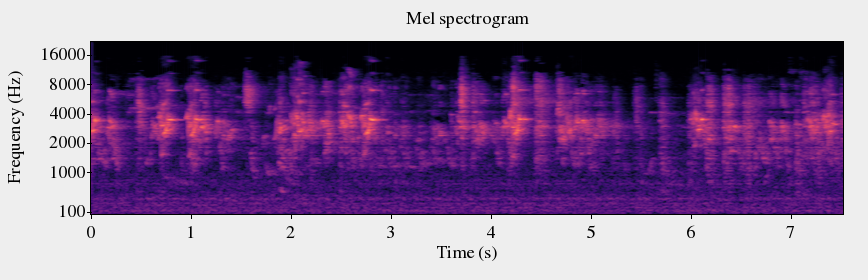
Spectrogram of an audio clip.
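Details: Budgerigars kept as pets chattering in the morning, fast scratchy warbling and high chirps in clustered bursts, a short lull midway before the chatter resumes.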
